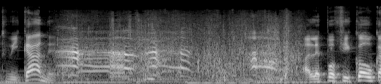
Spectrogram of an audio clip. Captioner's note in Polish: jęczenie katniss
